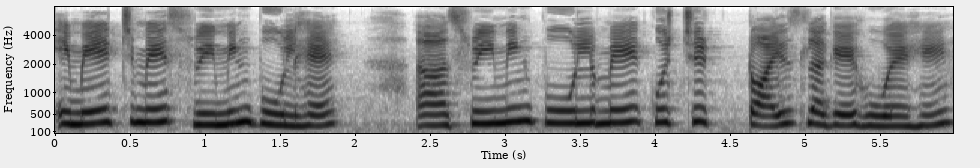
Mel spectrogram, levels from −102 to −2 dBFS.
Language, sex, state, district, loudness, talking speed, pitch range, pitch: Hindi, female, Jharkhand, Jamtara, -12 LUFS, 130 wpm, 250-310 Hz, 285 Hz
